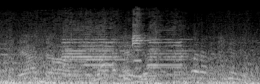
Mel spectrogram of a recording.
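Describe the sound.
A car horn gives a sustained toot in busy market street traffic crowded with people, cars and rickshaws, heard under a man talking over constant road noise.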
